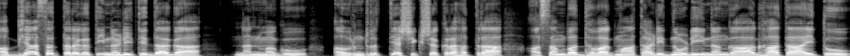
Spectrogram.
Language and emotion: Kannada, surprised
